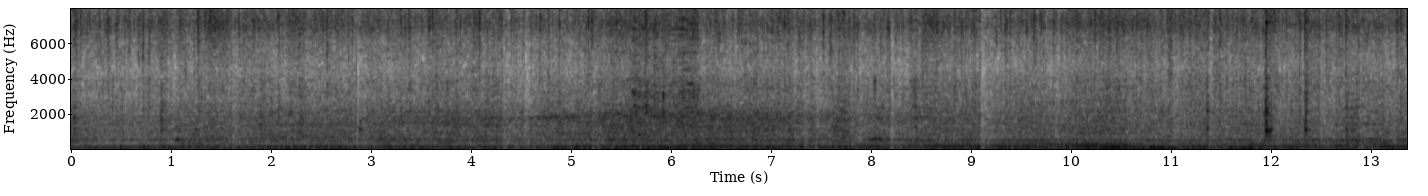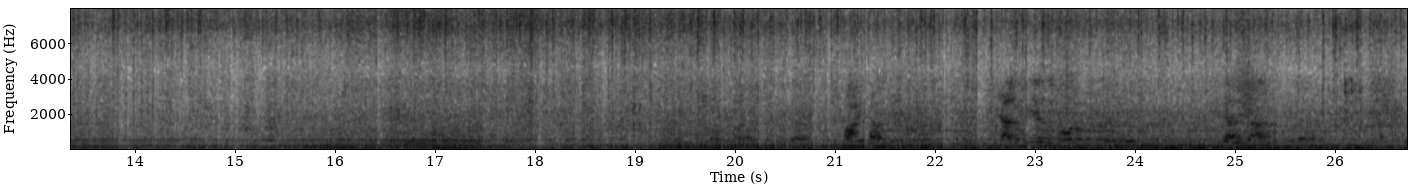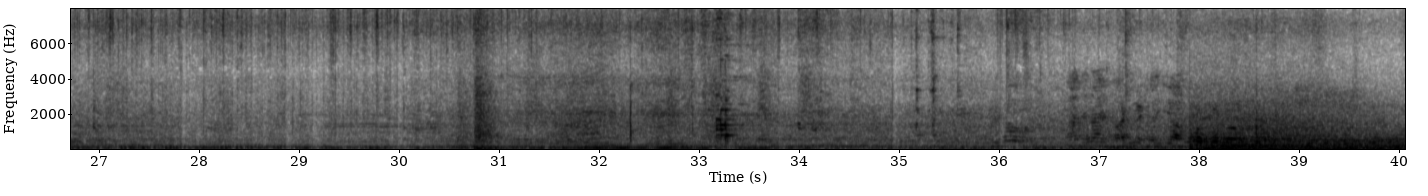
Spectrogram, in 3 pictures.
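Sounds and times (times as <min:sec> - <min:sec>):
omelette sizzling in oil: 0:00.0 - 0:37.9
metal spatula scraping pan: 0:05.4 - 0:06.5, 0:31.7 - 0:35.8.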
